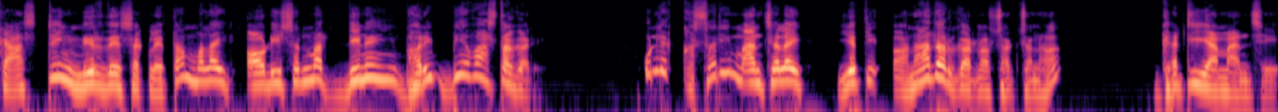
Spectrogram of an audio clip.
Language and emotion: Nepali, angry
